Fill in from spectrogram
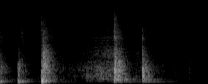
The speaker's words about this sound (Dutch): Loopt naar de deur en hij pakt de deur klinkbeet en hij probeert. Hé, hey, deur is dicht. Dat is vreemd. Nou ja, Jimmy bonst op de deur.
